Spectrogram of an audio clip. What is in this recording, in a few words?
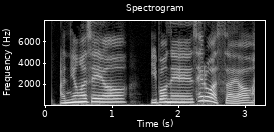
shy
